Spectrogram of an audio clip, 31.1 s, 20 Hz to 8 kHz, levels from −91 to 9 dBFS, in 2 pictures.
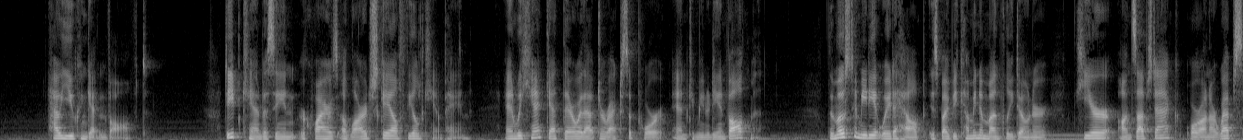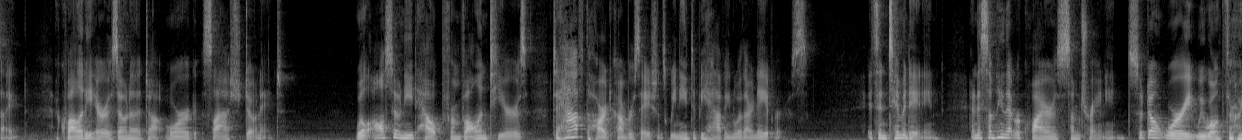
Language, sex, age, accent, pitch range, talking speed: English, male, 20-39, American, 105-140 Hz, 150 wpm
